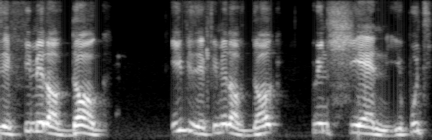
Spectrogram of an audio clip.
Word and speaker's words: chienne: female of dog, une chienne, you put e. But with the dog, you put une chienne. ne again, like une chienne, chienne. You pronounce with ne, une chienne, un chien, Okay, une chienne.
